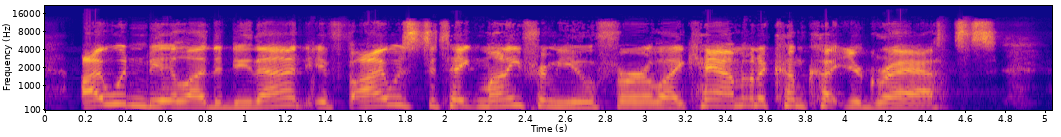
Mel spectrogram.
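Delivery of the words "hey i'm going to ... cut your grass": plain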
